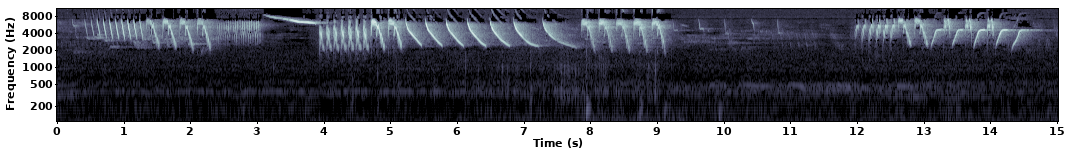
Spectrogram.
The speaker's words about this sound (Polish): W zwrotce długiej, wydawanej przez ptaki w locie tokowym, pierwsza część składa się z serii identycznych sylab wydawanych w powolnym tempie. W drugiej części tempo przyspiesza, a tonacja następujących po sobie fraz skacze w górę i w dół.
